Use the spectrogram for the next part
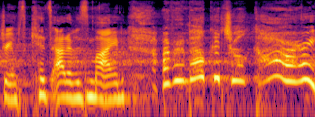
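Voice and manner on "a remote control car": pitched way up in delight; echoing the boy's joy, voice leaping high; excited squeal. Retold or imitated. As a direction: squeal it like a thrilled little kid. Echoing the kid's thrill.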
